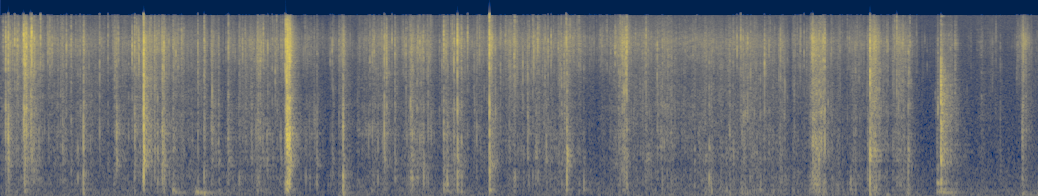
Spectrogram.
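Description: Shiny metallic plastic mailer being torn open and handled, crinkling and crackling in irregular bursts, with one loud crackle about three and a half seconds in.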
